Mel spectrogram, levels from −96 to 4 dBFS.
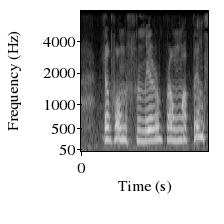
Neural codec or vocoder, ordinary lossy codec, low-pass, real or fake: none; none; 7.2 kHz; real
